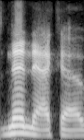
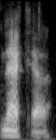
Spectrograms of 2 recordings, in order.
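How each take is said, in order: First: The name begins with an extra N sound. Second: The name begins without an extra N sound. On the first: The speaker calls it wrong. "who I thought was Neneca" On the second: The speaker calls it right. "it turns out I think it's just NECA"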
